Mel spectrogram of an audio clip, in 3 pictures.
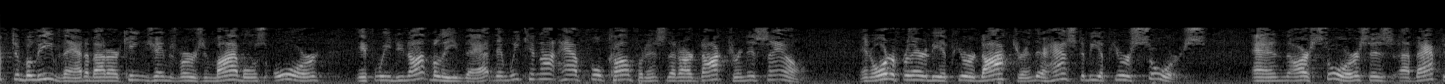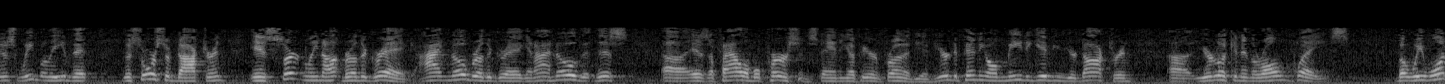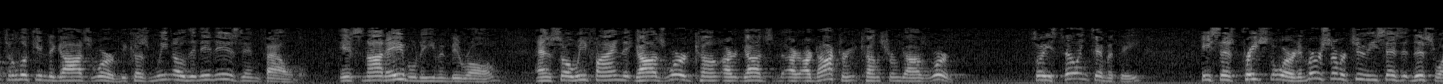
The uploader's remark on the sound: Ketha Heights Baptist Church ~ Live Broadcast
